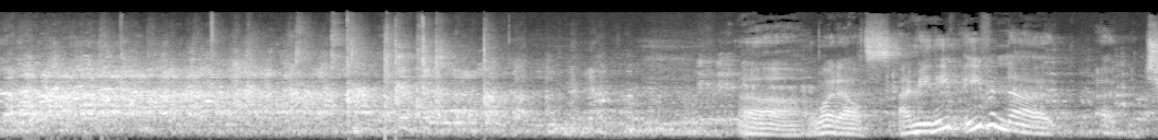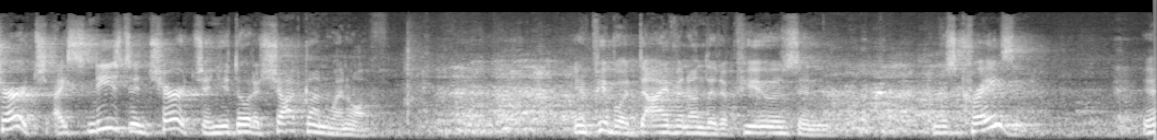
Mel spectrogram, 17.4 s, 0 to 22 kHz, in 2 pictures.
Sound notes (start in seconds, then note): 0.2 audience laughing; 2.3 audience cheering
